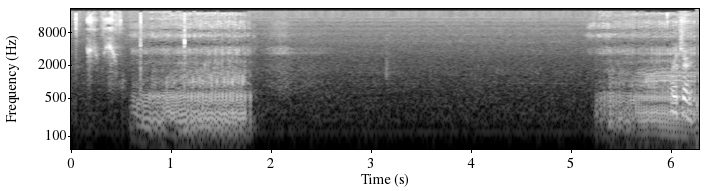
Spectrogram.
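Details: Sleeping dog snoring: two long, rough, fluttering breath sounds separated by a quiet pause.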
